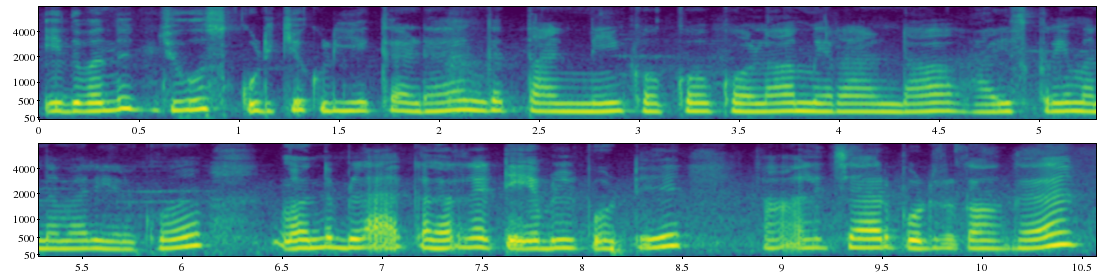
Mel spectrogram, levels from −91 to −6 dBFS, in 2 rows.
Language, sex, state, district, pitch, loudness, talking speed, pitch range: Tamil, female, Tamil Nadu, Kanyakumari, 225 Hz, -16 LUFS, 130 wpm, 215-240 Hz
